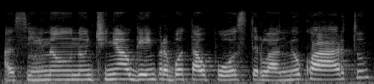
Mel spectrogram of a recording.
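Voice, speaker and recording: A woman's voice: a little high, steady tone, normal speed. A young woman, a guest chatting casually about her teen years. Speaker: guest, fellow TV presenter. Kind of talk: casual chat.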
